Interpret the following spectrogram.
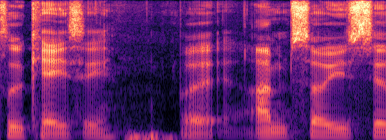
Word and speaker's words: Lucchesi: so far feel comfortable everyone's pretty professional it's pronounced lucasy usually people mess it up but it's okay because i'm used to that um i've heard lucizie luchesi but yeah it's luke casey but i'm so used to that so it's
